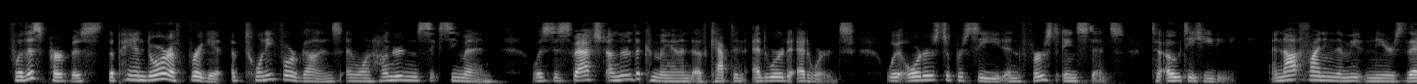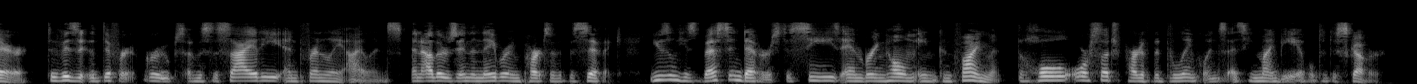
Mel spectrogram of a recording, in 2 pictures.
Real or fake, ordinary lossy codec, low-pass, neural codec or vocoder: fake; MP3, 32 kbps; 7.2 kHz; codec, 16 kHz in and 24 kHz out, 0.9 kbps, LongCat-Audio-Codec, fine tuned four codebook decoder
